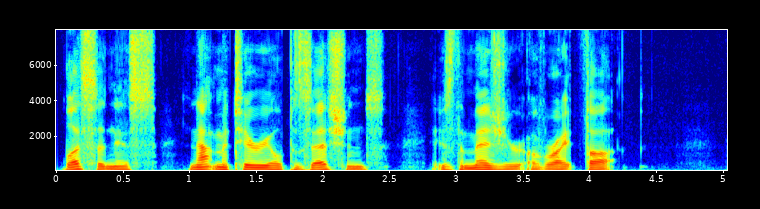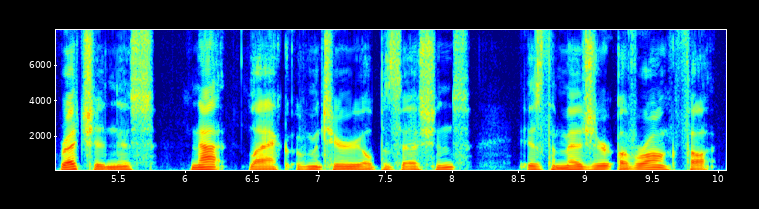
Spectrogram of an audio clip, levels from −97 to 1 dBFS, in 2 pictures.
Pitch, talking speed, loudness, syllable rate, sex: 110 Hz, 130 wpm, -19 LUFS, 5.0 syllables/s, male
